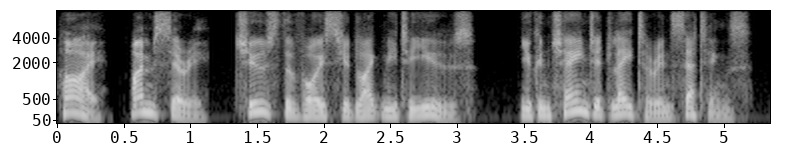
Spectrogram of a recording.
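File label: British English; iOS 26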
